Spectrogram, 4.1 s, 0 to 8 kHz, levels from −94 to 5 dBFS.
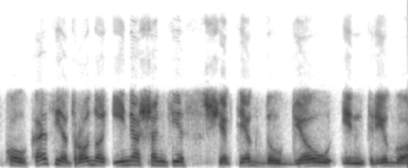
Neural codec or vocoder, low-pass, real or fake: none; 7.2 kHz; real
